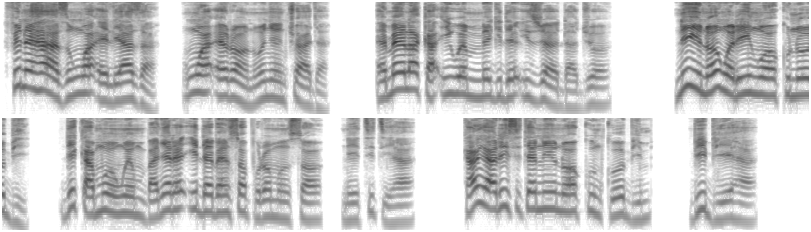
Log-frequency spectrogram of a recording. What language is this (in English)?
Igbo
